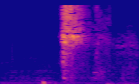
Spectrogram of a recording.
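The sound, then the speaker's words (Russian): A person sneezes once: a short soft intake, then a sharp, loud burst that tails off quickly, with no talk around it. “чихает, его вспоминает”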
